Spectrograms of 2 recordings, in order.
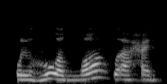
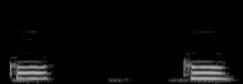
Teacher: Huruf qaf itu betul-betul diucapkannya dengan berat dan tebal.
